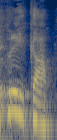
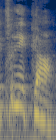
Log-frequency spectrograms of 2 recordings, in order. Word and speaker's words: frega: milanista non si dice non si dice freca che me ne frega non c'è la C qua qua la c non c'è è che me ne frega con la G con la G so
